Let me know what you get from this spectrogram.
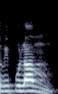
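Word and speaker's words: विपुलम्: बस माथा पर जो अनुस्वार दिख रहा है इसको म कहते हैं उच्चारण में ऐसे है विपुल लेकिन बिंदी लग गया तो विपुलम संस्कृत साहित्यम चलो यही अनुस्वार जब बीच में आता है तो आधा न का उच्चारण देगा अंत में आएगा तो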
